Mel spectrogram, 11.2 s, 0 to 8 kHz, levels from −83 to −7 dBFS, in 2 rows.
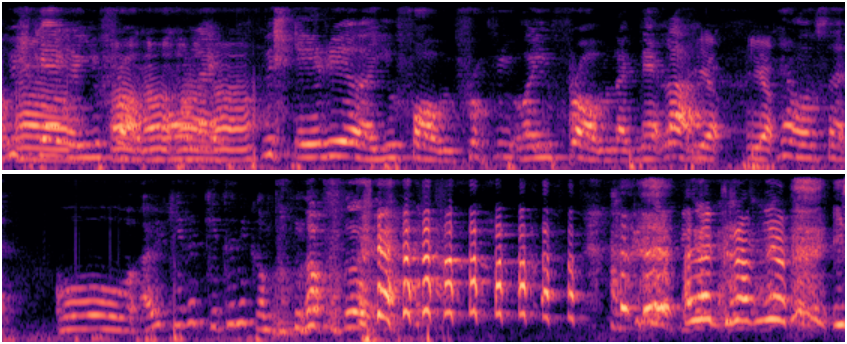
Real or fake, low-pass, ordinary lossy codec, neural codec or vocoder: real; 7.2 kHz; none; none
